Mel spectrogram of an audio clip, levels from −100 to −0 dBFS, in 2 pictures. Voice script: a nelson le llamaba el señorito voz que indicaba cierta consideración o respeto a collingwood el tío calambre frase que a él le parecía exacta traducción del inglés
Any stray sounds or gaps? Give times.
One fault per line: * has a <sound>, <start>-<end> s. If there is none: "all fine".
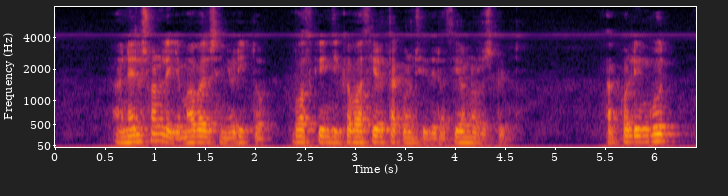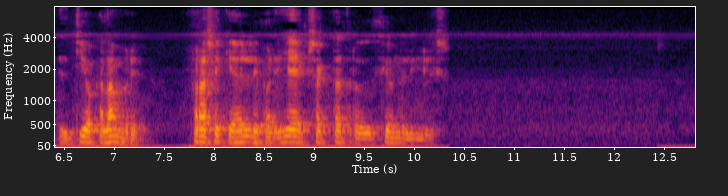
all fine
